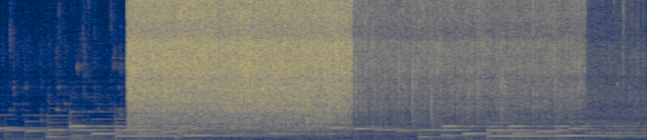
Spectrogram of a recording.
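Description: Food sizzling in hot oil in a wok, loud for about two seconds, then softer from the middle of the clip as prawns are stir-fried, fading near the end. Light background music plays throughout.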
